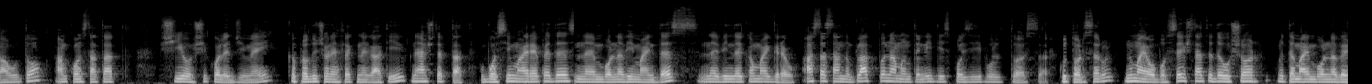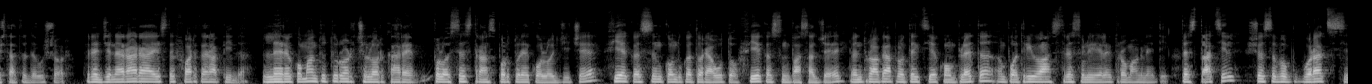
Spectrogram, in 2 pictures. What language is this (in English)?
Romanian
